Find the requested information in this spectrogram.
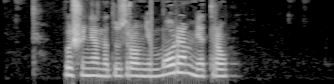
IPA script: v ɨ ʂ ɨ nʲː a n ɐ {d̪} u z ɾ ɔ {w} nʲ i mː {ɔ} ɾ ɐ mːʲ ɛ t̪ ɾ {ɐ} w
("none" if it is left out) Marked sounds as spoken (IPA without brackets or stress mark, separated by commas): d̪, w, ɔ, ɐ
